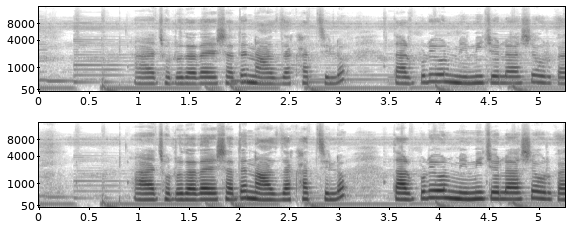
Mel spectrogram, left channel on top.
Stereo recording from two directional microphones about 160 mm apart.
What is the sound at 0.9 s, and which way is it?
A woman's voice, 30° right (ahead or behind).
